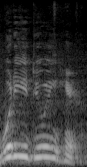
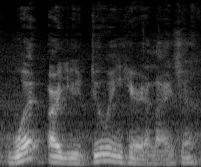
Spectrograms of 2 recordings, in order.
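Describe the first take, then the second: First: Much higher, pointed demand on WHAT; challenging question. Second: Calm reassuring voice. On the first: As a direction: call him out, a rebuke. God questions Elijah sharply. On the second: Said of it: "a calm, re-, reassuring voice". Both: Acted.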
